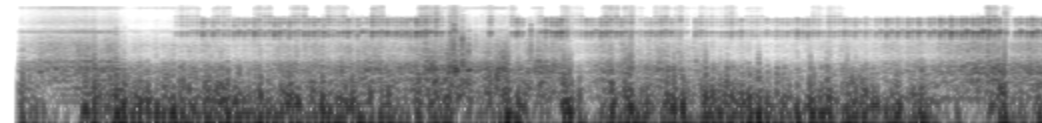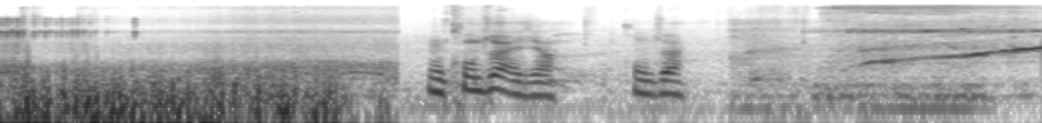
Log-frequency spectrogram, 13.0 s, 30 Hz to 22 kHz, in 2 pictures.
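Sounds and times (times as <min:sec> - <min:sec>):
electric motor whining and rattling: 0:00.4 - 0:09.0, 0:11.5 - 0:13.0.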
